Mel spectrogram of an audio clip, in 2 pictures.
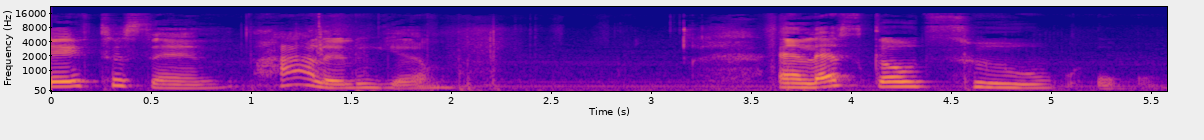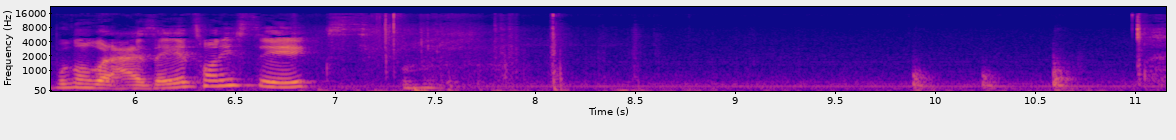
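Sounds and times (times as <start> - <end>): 
speech: 0.0 - 2.2, 3.6 - 7.6
low steady hum: 0.0 - 11.1
sharp knocks on a door: 9.8 - 10.9.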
